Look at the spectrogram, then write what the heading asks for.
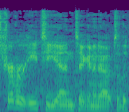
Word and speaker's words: Etienne: Sorry, Trevor Etienne. Obviously, Travis going to the Saints. They had a press conference, introductory press conference, where he said that their last name is actually pronounced Etienne.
